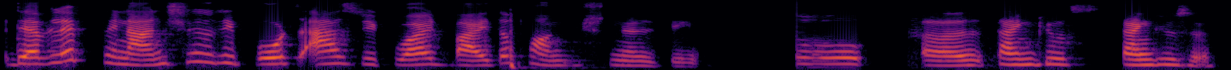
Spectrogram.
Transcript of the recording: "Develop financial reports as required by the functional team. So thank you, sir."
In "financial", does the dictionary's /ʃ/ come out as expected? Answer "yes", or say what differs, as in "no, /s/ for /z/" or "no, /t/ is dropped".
yes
